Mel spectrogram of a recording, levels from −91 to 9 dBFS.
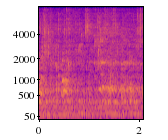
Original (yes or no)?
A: yes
